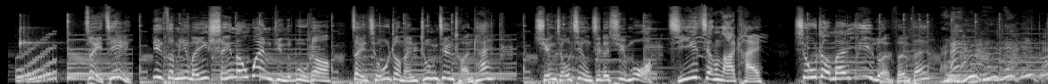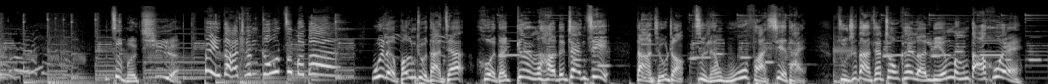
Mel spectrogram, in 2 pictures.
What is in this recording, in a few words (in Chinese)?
男国 宣传片 病毒 一个人多角色搞怪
